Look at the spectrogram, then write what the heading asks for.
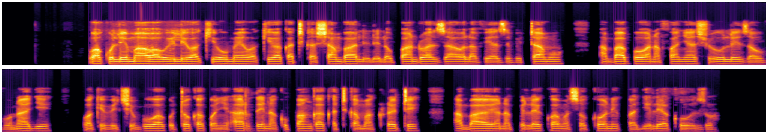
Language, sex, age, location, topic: Swahili, male, 25-35, Dar es Salaam, agriculture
